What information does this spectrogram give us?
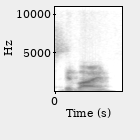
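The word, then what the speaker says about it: Divihn: with stopwatch now uh divine you will see the spelling as d-i-v-i-h-n we pronounce it as divine we've been in business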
